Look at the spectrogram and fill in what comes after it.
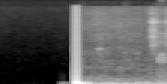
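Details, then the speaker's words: Adult deliberately does one quick cough to clear a failing voice during a live stream: a single abrupt, muffled cough burst after silence; voluntary cough. "Just going to do a cough quickly."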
